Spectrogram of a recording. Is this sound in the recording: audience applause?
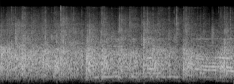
yes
